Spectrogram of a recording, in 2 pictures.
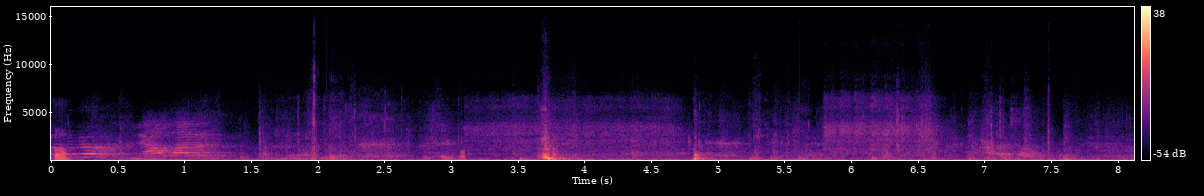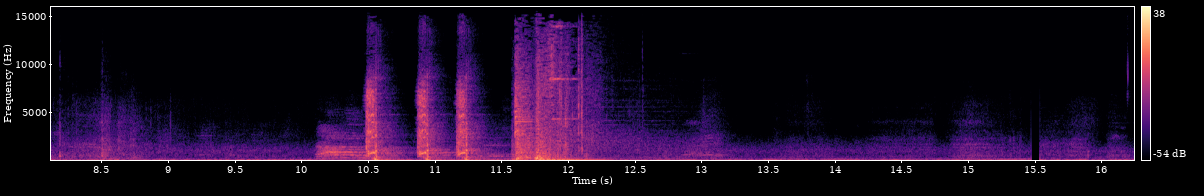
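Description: Muffled talk between players, with single sharp clicks now and then and a quick cluster of about five sharp cracks about ten to twelve seconds in.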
